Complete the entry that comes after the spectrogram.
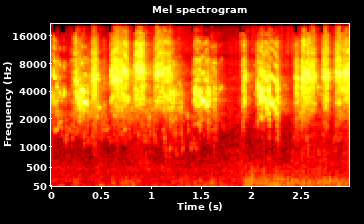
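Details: Budgerigars of a breeding pair squawk and chirp in harsh, high bursts, rapid grating notes in clusters with short gaps between them.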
